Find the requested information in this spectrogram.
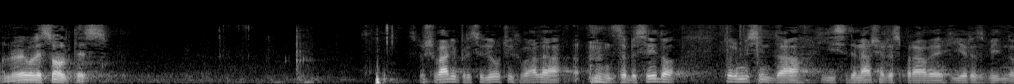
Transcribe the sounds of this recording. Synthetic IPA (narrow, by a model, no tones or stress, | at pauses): onoɾeːvolesɔlt̪es | spɾɔʃt̪ɔʋaːnipɾɛt̪sɛd̪ujoːt͡ʃixʋaːlazabɛseːd̪ɔt̪oːɾɛjmislimd̪aizd̪anaːʃnʲɛɾaspɾaːʋɛjɛɾazʋiːd̪nɔ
